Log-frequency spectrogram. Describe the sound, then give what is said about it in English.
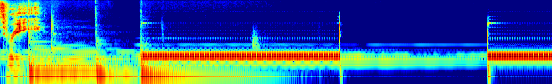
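A telephone dial tone as a phone call is placed, a steady low hum that holds for several seconds after a brief voice at the start, shifting slightly in tone twice with soft clicks. “And so, I phone up Kelly, Mickey Rooney's daughter.”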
